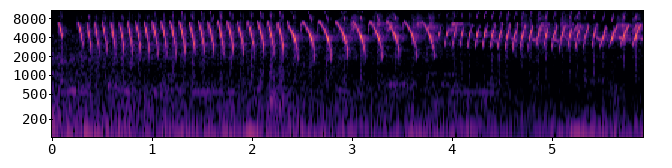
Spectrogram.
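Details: Canary, described as a lively, persistent singer, in a long fast trill of rapid high notes, then a run of slower descending slurred whistles, ending in a buzzy rapid trill; song used to prompt other birds to sing.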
